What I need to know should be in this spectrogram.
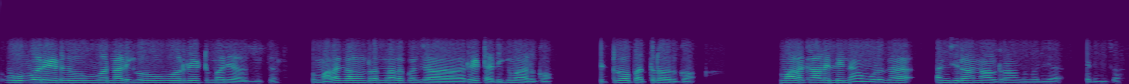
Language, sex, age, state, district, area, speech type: Tamil, male, 18-30, Tamil Nadu, Krishnagiri, rural, conversation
